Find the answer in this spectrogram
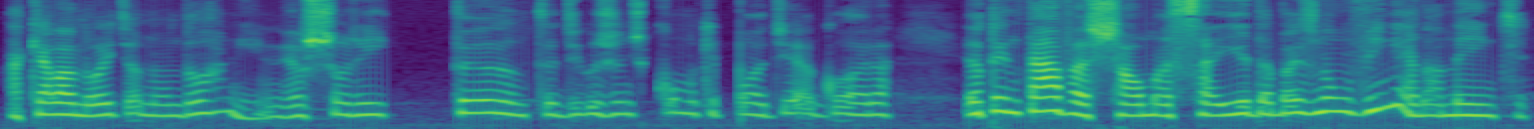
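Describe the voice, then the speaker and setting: A woman in her sixties, a guest in an interview, telling a personal story in an animated way, often close to tears. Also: on the high side, moderate pace, no room sound. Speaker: interview guest, association president.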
